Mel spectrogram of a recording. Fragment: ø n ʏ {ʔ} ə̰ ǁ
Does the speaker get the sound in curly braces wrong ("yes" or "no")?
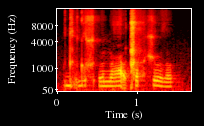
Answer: yes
